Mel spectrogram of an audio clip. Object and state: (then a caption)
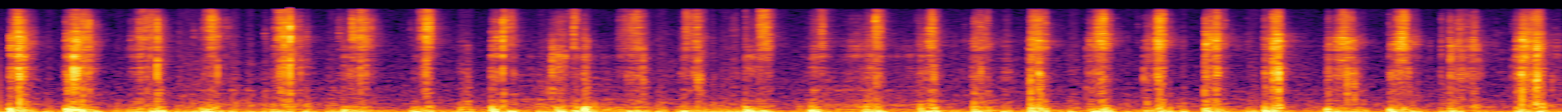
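Latex glove being rubbed and scratched. A thin pink latex or nitrile glove is worn on a hand lying flat while bare fingers pinch, rub and scratch the glove at the wrist and back of the hand. The result is a rapid, steady series of short, crisp, bright scratchy rustles over a soft low rumble, each stroke dying away almost at once.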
